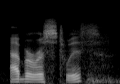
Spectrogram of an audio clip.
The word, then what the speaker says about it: Aberystwyth: It's actually Aberystwyth, and I remember it now by saying, have a rest with.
